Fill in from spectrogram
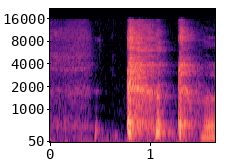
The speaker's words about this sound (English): Trying not to cough in the podcast.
